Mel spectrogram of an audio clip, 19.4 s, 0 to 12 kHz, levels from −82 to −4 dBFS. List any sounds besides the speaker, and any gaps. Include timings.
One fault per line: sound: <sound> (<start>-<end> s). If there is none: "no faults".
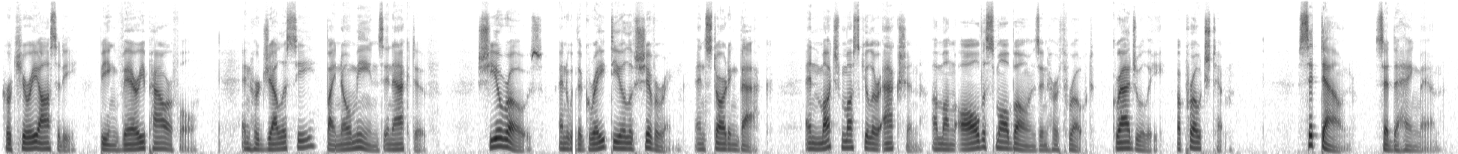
sound: dropout (7.6-7.7 s)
